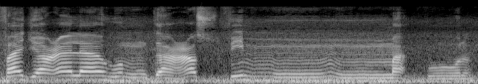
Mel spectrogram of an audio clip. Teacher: ada huruf mim sukun berjumpa dengan huruf kaf, ini tidak boleh didengungkan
